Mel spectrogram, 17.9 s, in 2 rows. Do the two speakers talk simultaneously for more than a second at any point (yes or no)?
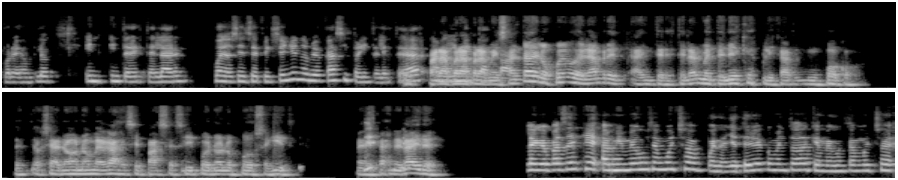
yes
